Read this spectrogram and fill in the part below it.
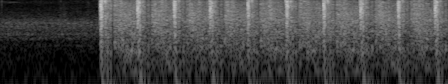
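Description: Rapid automatic weapon fire in the video game Fortnite starts abruptly after a brief lull and continues as a loud, evenly spaced stream of shots, with no talk over it.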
